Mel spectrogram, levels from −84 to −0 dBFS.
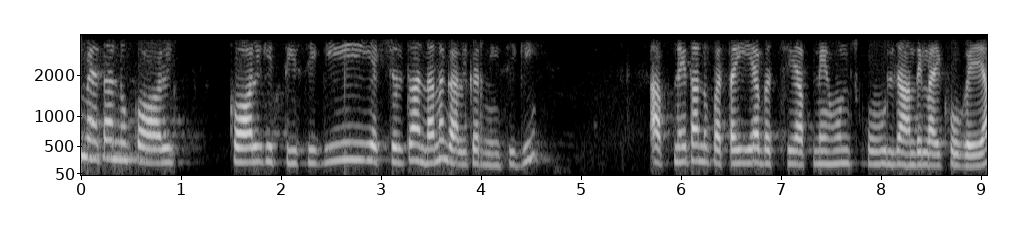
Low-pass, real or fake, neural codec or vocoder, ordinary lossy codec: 3.6 kHz; fake; vocoder, 44.1 kHz, 128 mel bands every 256 samples, BigVGAN v2; none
